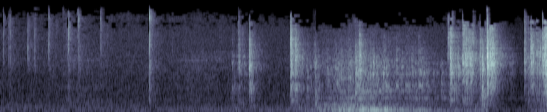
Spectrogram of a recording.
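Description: Small clicks and light metallic taps of hoop earrings being handled and fastened. A muffled rustle of handling close by comes in the middle, and a cluster of sharper clicks comes near the end.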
